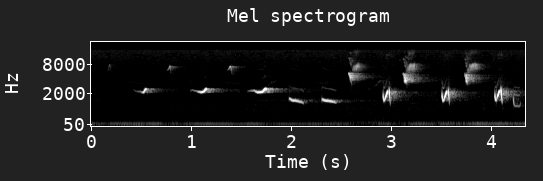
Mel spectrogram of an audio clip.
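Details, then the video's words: Nightingale song built from drawn-out level whistles, then a pair of lower whistles, followed by three loud, sharp, stuttering notes. "صوت العندليب وجمال الطبيعة🤩Nightingale Sound and Nature Beauty"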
